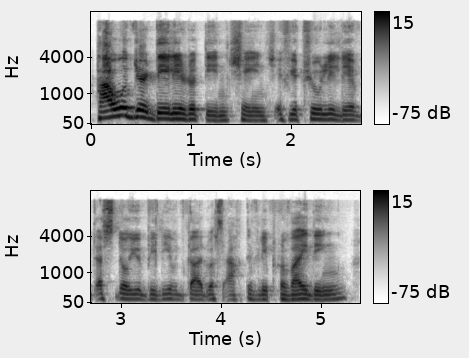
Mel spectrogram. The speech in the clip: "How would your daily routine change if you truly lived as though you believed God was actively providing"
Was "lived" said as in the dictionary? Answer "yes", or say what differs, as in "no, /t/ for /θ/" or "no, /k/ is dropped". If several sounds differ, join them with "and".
yes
